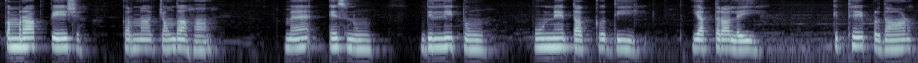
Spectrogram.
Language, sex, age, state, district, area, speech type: Punjabi, female, 30-45, Punjab, Muktsar, urban, read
